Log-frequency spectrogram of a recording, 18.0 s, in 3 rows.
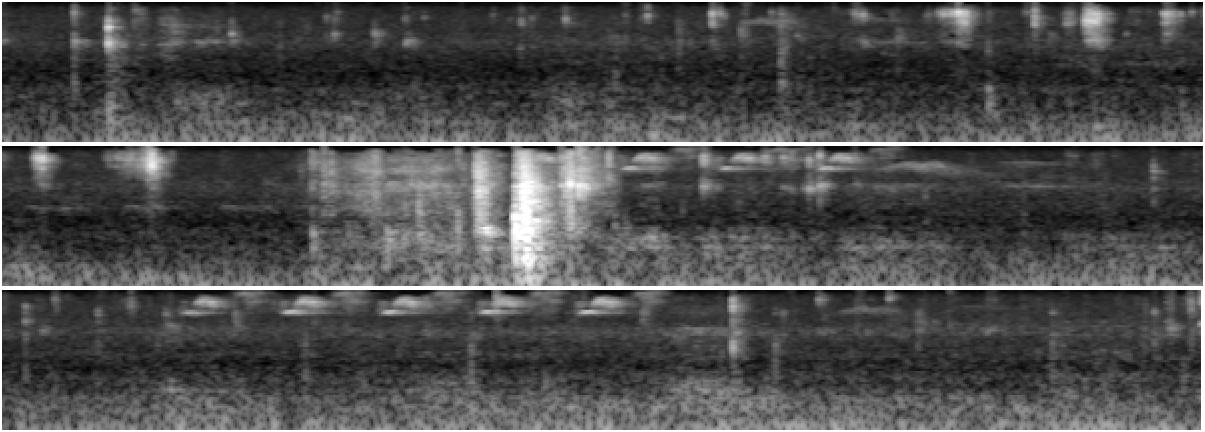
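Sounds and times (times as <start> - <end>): faint bird chirps: 12.7 - 16.6.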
